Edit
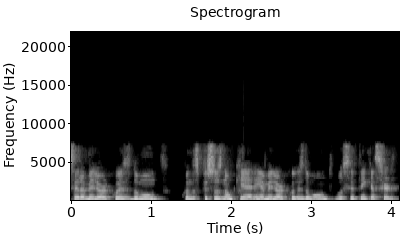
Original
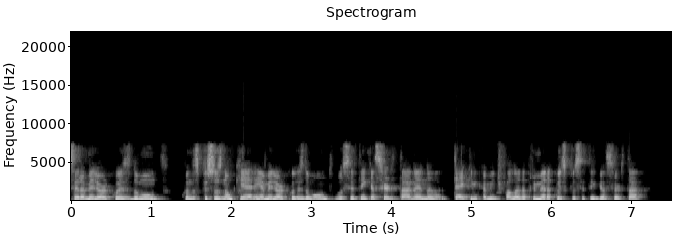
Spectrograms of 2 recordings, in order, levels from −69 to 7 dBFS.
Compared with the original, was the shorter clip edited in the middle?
no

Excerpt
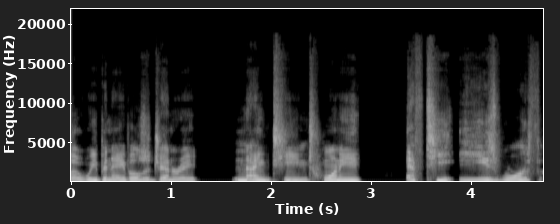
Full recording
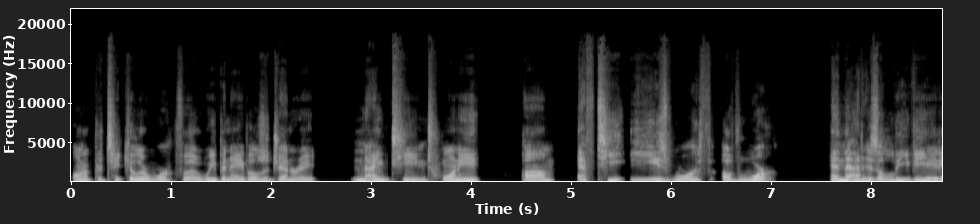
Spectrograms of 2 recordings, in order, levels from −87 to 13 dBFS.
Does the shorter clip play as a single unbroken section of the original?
no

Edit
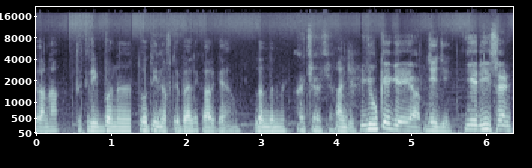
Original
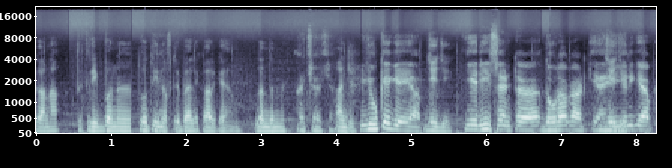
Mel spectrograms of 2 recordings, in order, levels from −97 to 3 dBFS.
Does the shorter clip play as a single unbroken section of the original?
yes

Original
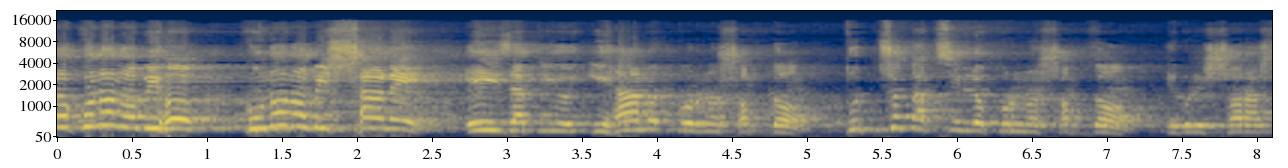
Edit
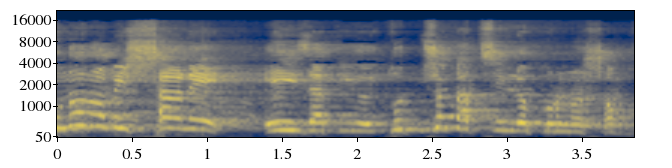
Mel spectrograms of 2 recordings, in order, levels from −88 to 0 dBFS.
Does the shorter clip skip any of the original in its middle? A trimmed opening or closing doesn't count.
yes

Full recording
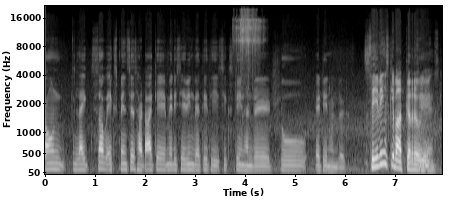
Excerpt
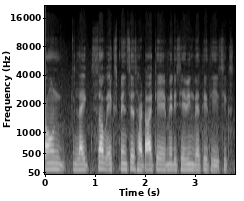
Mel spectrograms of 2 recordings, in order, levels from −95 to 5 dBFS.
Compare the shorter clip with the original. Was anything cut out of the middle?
no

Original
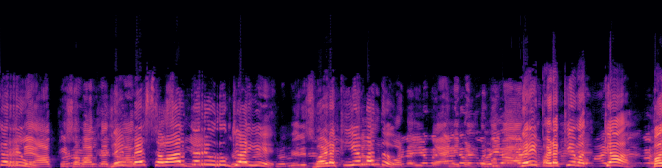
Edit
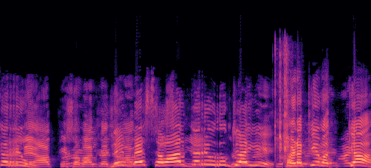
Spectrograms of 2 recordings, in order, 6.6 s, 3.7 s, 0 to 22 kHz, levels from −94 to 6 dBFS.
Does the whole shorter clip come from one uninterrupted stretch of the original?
no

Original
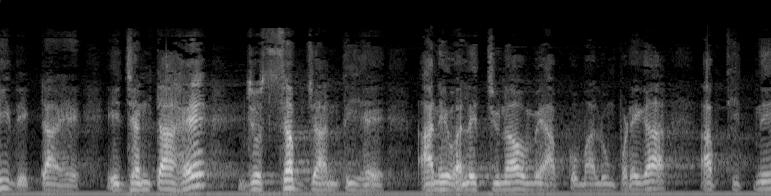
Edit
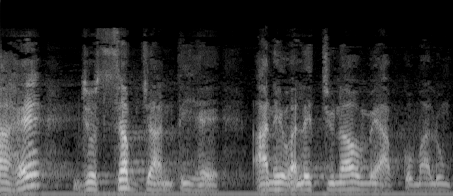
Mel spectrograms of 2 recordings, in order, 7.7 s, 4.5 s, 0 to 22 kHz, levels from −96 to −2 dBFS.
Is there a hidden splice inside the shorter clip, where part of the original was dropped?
no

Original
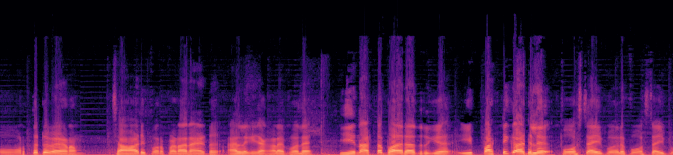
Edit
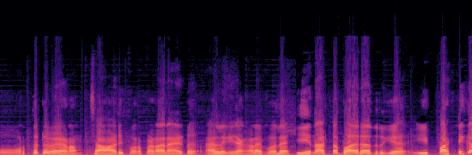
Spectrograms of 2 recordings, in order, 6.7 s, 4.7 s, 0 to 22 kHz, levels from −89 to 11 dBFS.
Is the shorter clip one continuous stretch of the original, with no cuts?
no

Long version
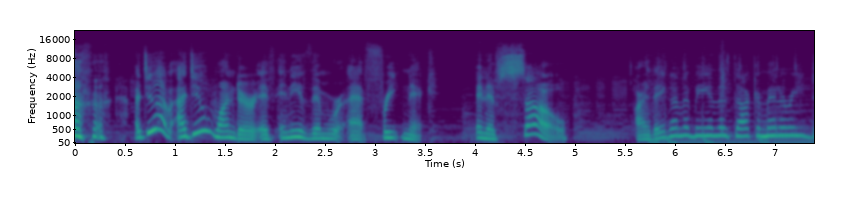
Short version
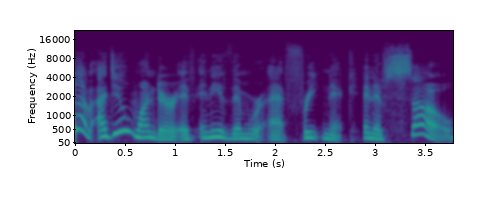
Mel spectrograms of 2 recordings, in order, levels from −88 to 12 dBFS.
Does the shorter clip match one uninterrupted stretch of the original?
no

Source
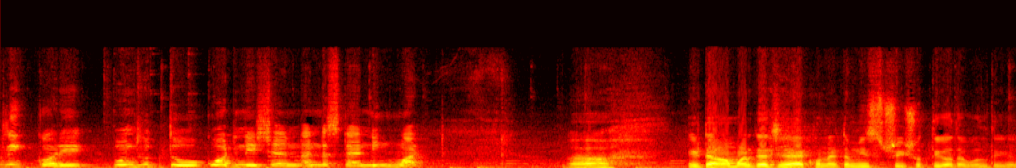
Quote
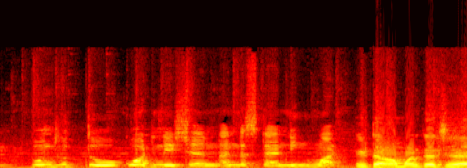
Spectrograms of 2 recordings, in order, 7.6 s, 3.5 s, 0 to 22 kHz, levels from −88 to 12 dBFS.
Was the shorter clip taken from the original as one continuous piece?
no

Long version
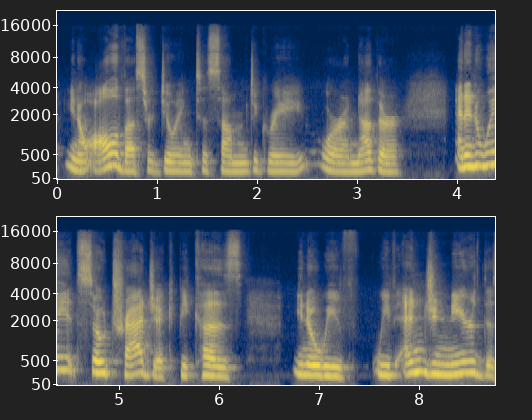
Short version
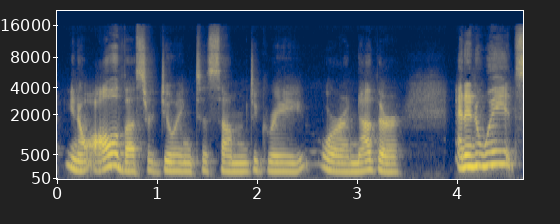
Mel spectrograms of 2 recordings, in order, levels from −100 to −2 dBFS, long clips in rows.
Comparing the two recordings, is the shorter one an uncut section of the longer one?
yes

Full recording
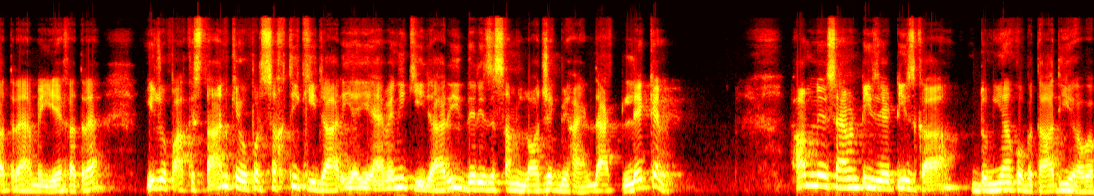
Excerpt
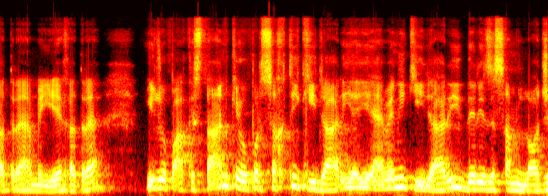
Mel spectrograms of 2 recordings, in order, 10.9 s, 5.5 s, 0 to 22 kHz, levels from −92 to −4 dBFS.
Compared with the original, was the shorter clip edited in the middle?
no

